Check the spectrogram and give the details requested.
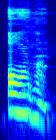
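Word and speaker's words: ọrùn: Again depending on the tonal marks on each word. If it is written this way then it is pronounced orum.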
